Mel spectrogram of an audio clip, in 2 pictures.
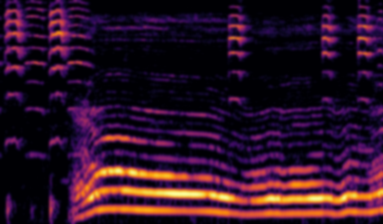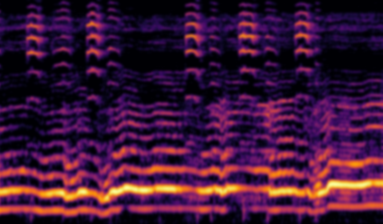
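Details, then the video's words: Rescue Saluki x Greyhound named Zero howling along with a squeaky ball. After a few opening squeaks, he gives one long, sustained, slightly wavering howl, with rapid toy squeaks pulsing above it throughout. "Zero The Singing Saluki"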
